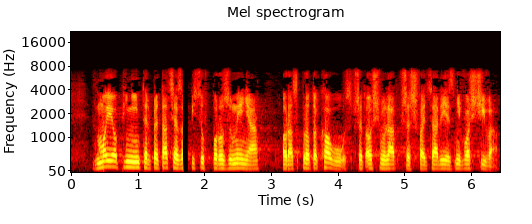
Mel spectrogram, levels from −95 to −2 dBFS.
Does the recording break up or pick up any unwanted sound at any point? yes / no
yes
